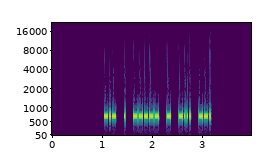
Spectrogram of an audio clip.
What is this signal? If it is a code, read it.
Morse code, heard as a keyed tone, about 43 wpm, spaced as for 32 wpm, 700 Hz. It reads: KE0TBG
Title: USA Call Signs - 2x Character Spacing - 45wpm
